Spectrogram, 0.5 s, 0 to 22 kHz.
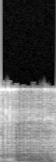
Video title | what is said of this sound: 다큐멘터리 3일 - Documentary Three Days EP216 # 005 | 이런거는 92.5% 약간 더 맑은 소리 나고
